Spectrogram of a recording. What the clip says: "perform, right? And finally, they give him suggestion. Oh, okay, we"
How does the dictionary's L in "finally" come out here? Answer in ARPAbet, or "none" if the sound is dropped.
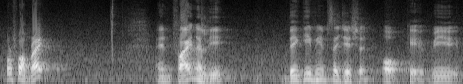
L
